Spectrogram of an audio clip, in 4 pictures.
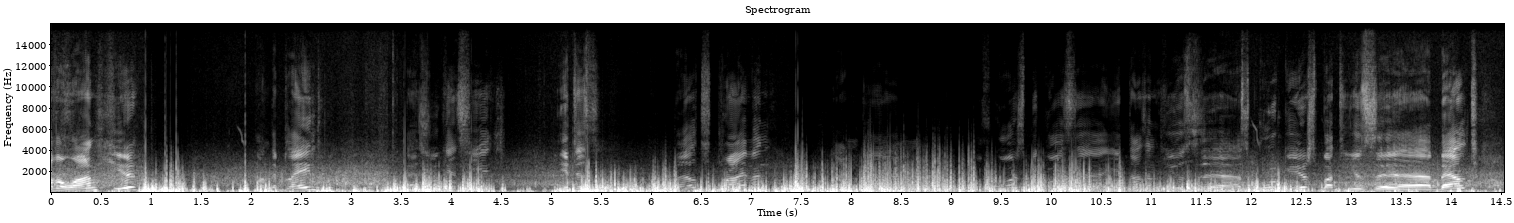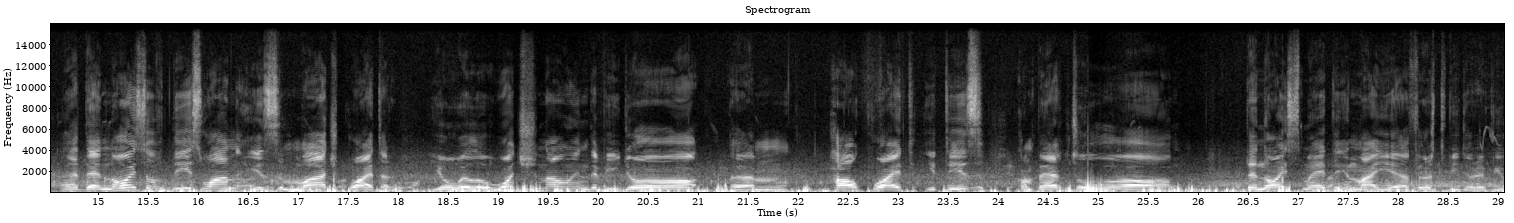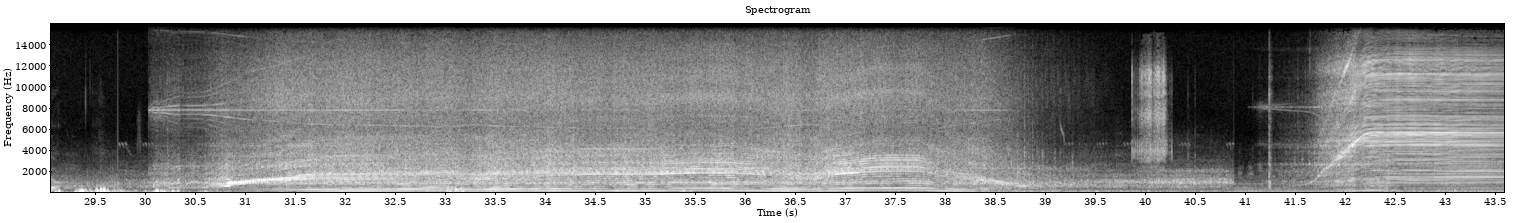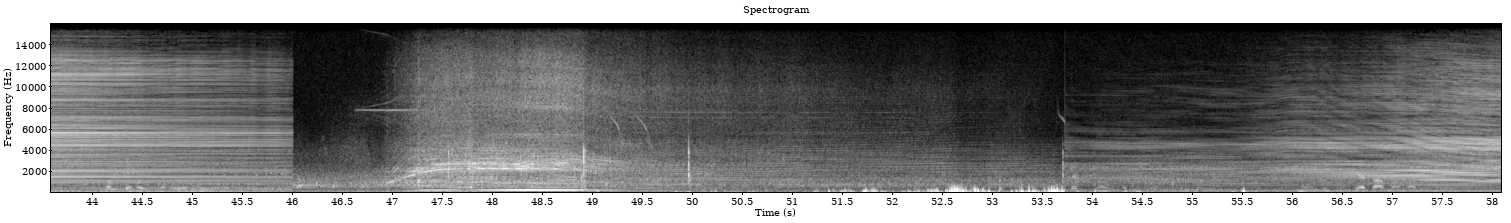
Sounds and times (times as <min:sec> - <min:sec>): Speech: 0:00.0 - 0:00.9, 0:02.1 - 0:02.7, 0:03.6 - 0:04.5, 0:05.1 - 0:05.5, 0:06.2 - 0:07.2, 0:09.3 - 0:25.8, 0:26.5 - 0:29.2, 0:44.1 - 0:45.0, 0:53.7 - 0:54.7, 0:56.0 - 0:57.4.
